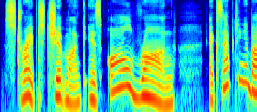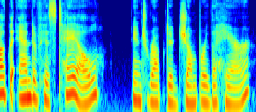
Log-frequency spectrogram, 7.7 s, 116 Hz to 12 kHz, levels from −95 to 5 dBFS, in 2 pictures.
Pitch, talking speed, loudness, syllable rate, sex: 220 Hz, 125 wpm, -17 LUFS, 3.9 syllables/s, female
